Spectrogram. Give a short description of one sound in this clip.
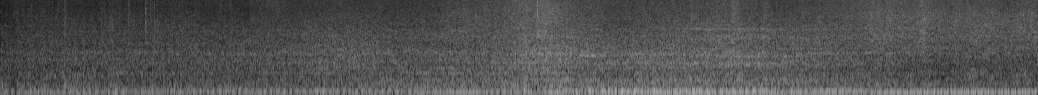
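A train rolls past close by, its wheels clattering on the rails.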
